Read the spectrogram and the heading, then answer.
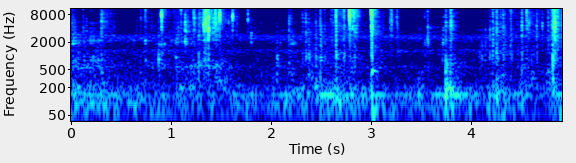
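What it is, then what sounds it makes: Bar of soap being carved. A utility knife blade scrapes and carves the surface of a handheld solid green Speick bar of soap with a cream interior. Quiet, dry crackling and crisp shaving scrapes come in irregular short bursts, almost entirely bright and high with no low end. Some strokes swell into louder crunchy rasps before fading back to near silence.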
